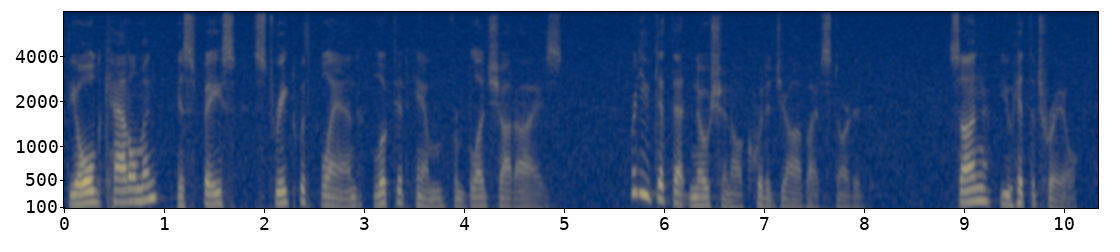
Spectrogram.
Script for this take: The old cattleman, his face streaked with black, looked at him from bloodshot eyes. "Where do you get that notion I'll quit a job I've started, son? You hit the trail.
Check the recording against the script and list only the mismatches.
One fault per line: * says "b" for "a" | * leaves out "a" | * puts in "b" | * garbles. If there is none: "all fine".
* says "bland" for "black"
